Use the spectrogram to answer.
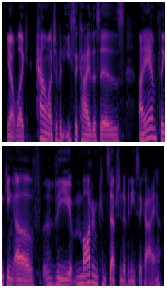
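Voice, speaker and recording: A man's voice: medium pitch, fairly bright tone, dry recording. Guy on a podcast talking through a review, kinda hesitant and rambly, very dry sound. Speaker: podcast co-host. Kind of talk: casual review discussion.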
